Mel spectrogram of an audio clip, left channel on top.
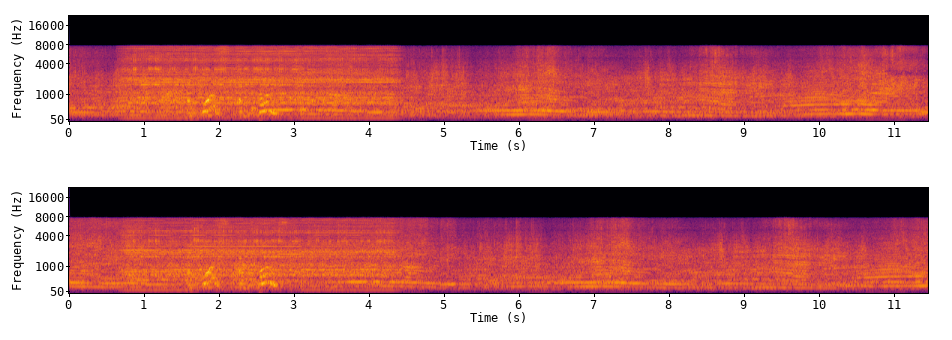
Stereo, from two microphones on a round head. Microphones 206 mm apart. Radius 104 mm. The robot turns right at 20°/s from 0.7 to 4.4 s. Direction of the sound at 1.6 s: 5° left (ahead or behind).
